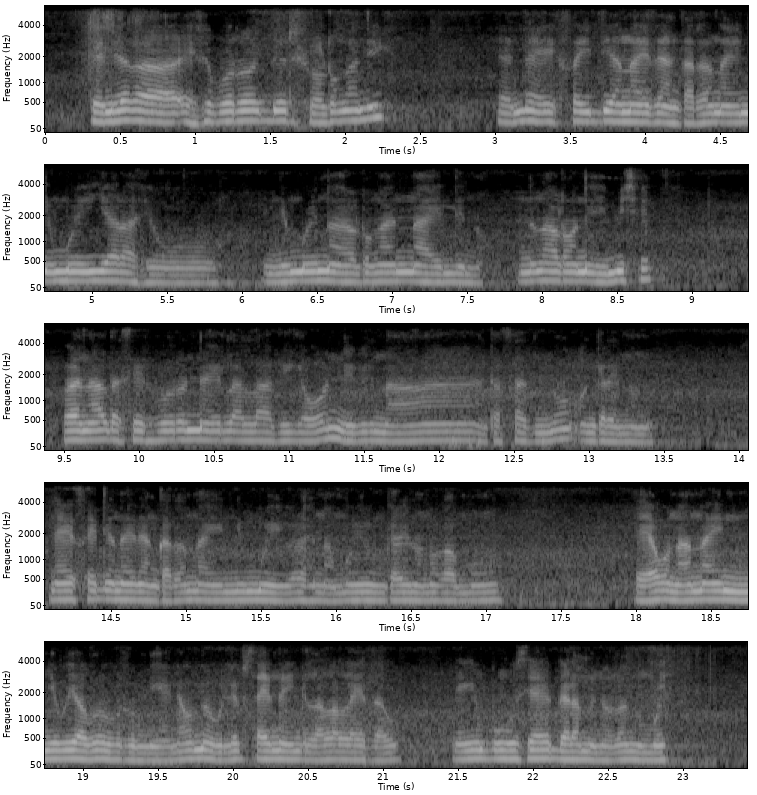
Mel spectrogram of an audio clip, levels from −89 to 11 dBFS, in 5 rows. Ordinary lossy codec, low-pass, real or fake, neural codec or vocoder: Opus, 32 kbps; 5.4 kHz; real; none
